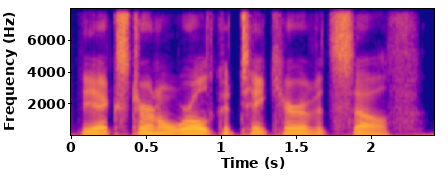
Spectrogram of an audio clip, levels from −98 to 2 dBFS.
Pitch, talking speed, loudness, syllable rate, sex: 145 Hz, 200 wpm, -18 LUFS, 4.9 syllables/s, male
